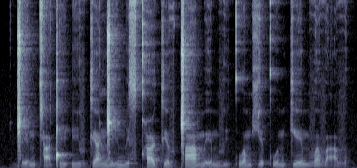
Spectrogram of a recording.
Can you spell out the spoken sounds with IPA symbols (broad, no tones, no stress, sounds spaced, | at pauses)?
ɡ͡ǁ ḛ m cʰ a̰ ǃ i ʔ i v kʲ a ŋ͡ǁ i m i s qʰ ø kʲ œ v ǁ a m ḛ m v ḭ kʷʼ ɐ m ç e kʷʼ e m kʲ e m v ɐ v a̰ v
